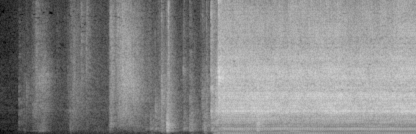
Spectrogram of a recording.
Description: Washer with a grinding noise, and will not agitate or spin.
